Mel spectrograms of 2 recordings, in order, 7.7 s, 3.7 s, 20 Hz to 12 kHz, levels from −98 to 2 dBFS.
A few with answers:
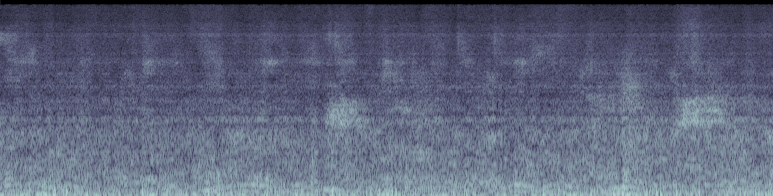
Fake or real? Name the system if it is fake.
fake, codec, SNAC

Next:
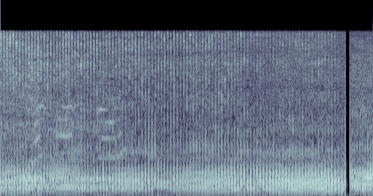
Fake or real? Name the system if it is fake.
real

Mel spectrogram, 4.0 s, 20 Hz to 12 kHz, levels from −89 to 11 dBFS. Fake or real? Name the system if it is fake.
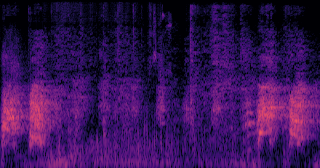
real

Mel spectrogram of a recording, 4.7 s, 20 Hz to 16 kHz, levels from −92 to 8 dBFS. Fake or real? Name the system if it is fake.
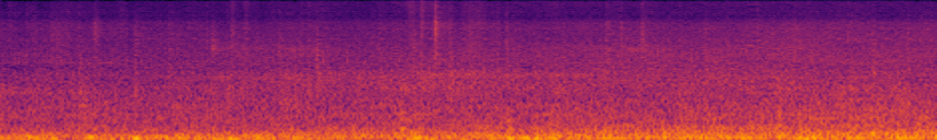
fake, codec, SNAC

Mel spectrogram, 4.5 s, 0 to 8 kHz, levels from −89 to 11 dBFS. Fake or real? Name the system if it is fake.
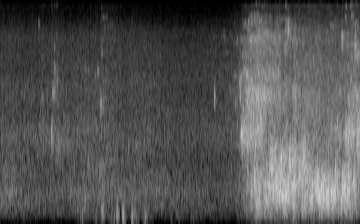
real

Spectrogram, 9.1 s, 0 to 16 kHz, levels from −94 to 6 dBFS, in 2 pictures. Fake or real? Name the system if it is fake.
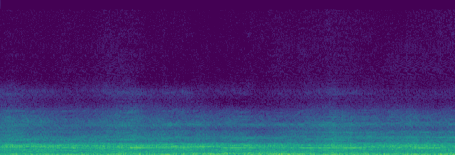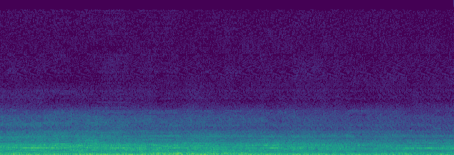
fake, codec, SNAC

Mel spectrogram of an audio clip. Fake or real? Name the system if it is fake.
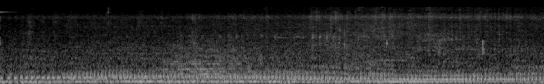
real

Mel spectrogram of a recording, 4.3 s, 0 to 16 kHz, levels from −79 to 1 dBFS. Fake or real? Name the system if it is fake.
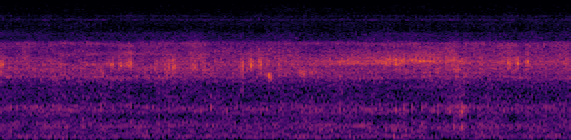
fake, codec, SNAC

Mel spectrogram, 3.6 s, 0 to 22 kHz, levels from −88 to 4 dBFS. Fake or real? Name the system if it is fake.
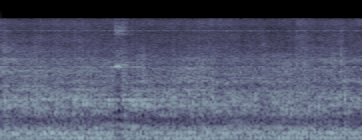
fake, codec, SNAC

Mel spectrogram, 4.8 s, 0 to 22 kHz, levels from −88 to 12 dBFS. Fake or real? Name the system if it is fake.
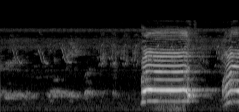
real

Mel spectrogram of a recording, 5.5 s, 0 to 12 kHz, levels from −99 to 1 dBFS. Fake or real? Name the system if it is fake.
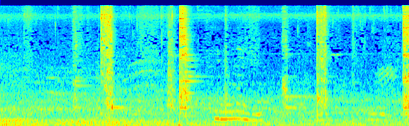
real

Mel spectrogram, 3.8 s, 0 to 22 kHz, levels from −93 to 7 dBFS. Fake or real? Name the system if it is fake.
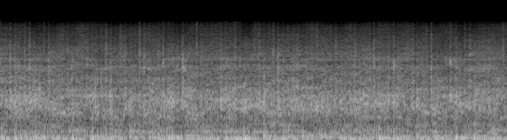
fake, codec, SNAC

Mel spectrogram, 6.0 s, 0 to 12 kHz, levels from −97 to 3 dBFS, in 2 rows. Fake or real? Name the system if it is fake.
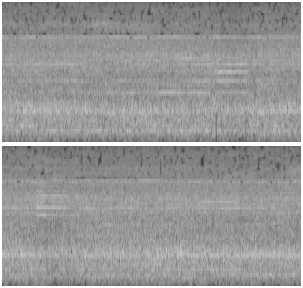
real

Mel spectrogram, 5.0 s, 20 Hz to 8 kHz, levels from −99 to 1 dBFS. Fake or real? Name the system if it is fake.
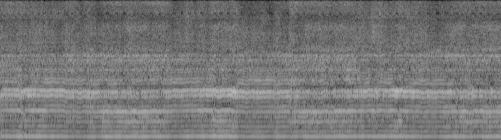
fake, codec, SNAC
